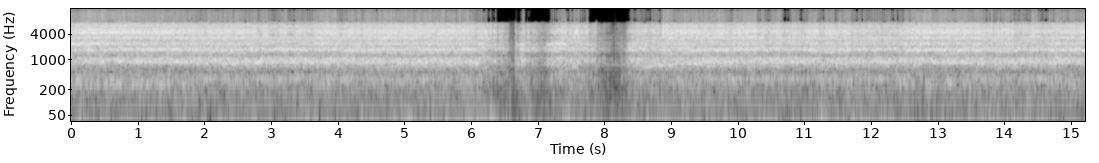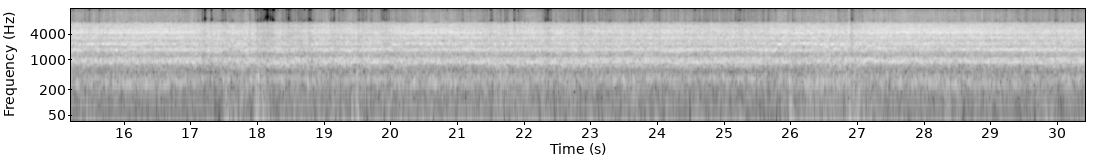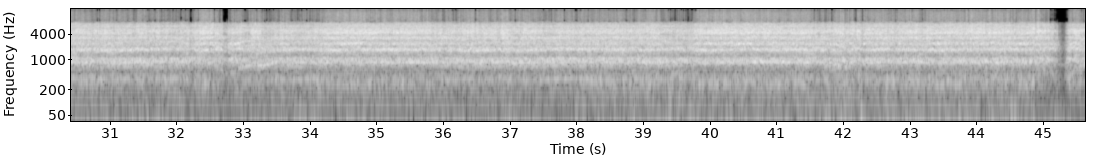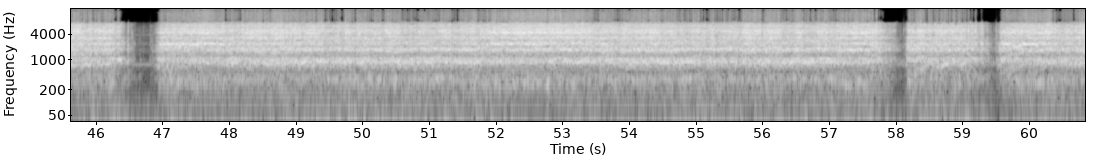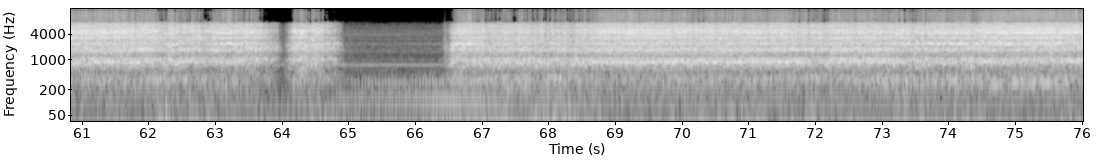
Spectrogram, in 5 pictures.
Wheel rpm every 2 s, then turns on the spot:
220, 220, 220, 90, 140, 230, 220, 220, 220, 230, 230, 230, 230, 220, 230, 230, 200, 230, 230, 230, 220, 230, 170, 120, 210, 220, 230, 220, 200, 110, 200, 180, 30, 110, 210, 220, 220, 210.
none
